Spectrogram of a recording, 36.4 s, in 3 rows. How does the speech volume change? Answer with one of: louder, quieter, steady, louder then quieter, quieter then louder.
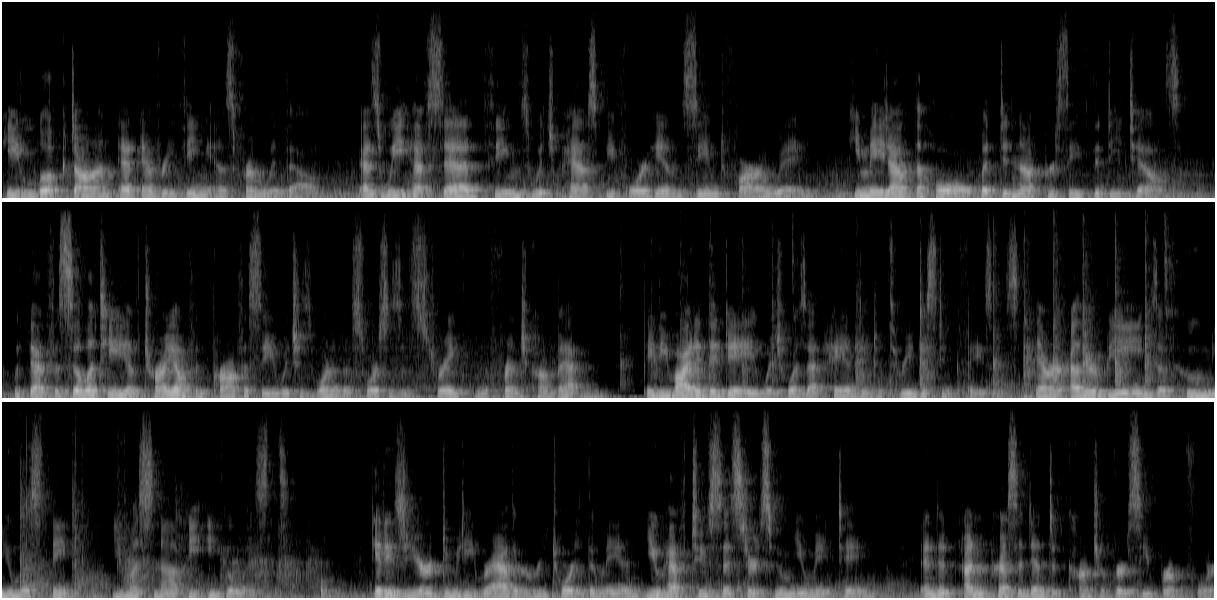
steady.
